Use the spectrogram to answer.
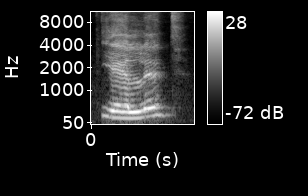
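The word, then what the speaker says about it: ילד: Todas as vezes que numa palavra em hebraico nós encontrarmos dois segis, segols, né? Eh, nós iremos falar o primeiro como sílaba forte. Então aqui a palavra yed. Yelled em hebraico significa menino.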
